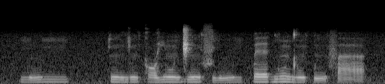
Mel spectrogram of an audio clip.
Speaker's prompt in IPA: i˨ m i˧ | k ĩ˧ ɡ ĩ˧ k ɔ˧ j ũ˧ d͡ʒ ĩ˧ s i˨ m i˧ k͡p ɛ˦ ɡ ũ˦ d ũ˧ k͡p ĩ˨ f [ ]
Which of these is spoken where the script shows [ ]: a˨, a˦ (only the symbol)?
a˨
